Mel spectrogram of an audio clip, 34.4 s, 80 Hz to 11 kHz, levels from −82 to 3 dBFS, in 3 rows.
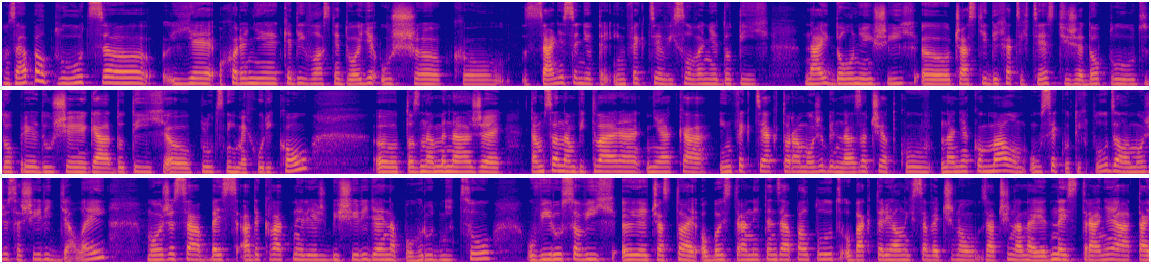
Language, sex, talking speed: Slovak, female, 145 wpm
